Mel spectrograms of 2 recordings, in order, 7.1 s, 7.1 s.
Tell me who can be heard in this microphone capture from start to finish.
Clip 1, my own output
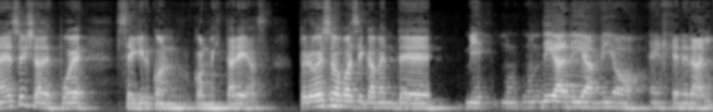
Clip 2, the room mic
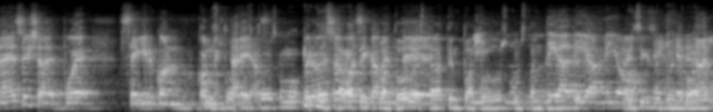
both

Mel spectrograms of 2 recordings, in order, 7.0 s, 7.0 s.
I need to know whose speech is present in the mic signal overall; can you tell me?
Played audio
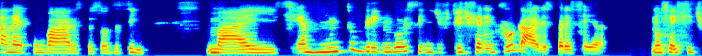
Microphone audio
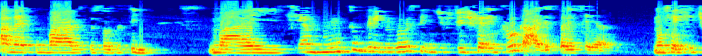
echo only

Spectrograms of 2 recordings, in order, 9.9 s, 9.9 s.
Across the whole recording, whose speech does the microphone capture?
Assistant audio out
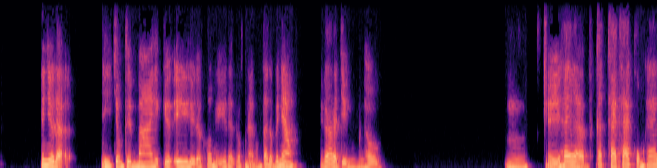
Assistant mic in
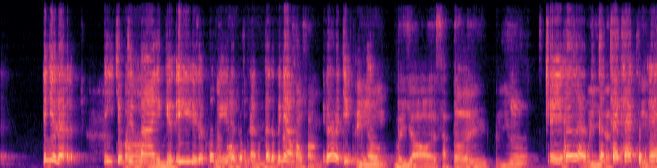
both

